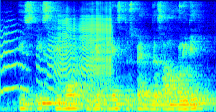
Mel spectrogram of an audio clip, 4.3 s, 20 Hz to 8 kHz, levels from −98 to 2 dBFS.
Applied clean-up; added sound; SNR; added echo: none; Door; 9 dB; reverberation time 1.1 s.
